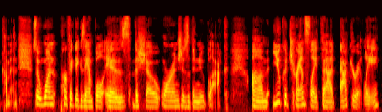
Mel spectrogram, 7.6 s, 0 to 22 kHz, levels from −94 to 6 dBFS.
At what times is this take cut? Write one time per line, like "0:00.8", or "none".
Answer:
0:02.6

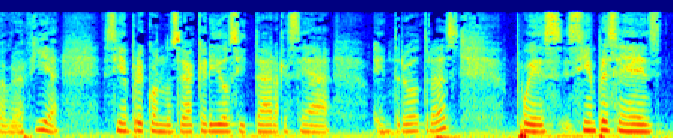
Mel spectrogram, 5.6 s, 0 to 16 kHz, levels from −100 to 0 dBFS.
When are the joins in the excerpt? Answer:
0:02.3
0:03.1

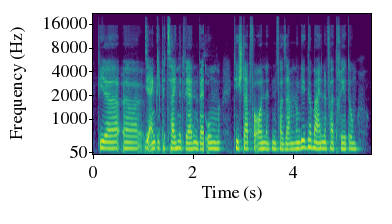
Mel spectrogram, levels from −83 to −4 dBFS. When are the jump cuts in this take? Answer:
0:01.0
0:02.2

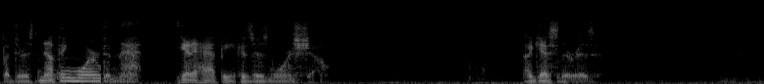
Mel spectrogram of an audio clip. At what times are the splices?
0:01.0
0:01.8
0:02.4
0:02.7
0:05.6

